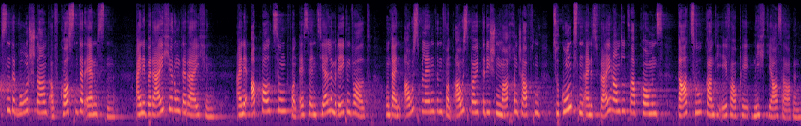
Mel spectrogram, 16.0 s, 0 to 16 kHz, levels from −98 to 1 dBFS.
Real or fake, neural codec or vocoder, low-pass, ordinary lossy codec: real; none; 14.4 kHz; none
